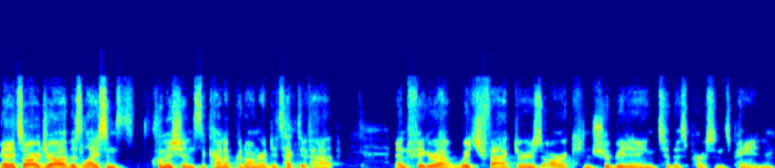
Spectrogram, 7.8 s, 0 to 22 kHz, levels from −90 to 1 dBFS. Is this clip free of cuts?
yes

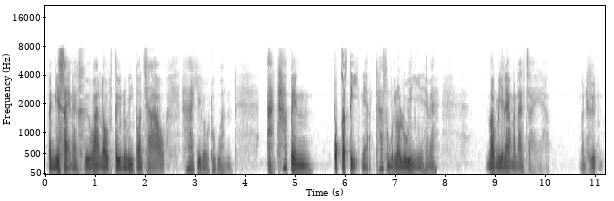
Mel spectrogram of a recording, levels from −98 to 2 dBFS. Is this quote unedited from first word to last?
yes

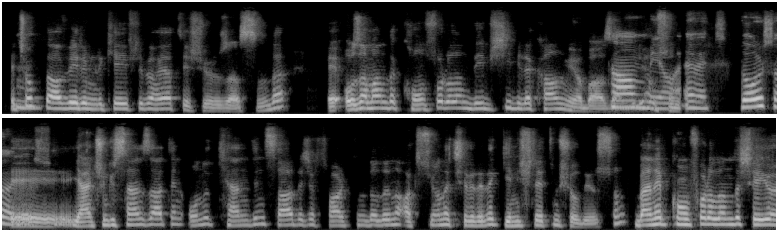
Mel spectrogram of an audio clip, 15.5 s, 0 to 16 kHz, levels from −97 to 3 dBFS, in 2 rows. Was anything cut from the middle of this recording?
yes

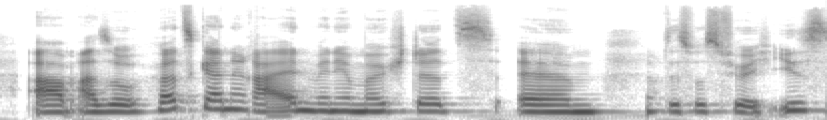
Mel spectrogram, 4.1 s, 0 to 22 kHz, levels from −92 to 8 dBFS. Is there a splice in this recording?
yes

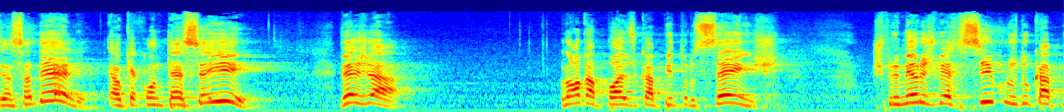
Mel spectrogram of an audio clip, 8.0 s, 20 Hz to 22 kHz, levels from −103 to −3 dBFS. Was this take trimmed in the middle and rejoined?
no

